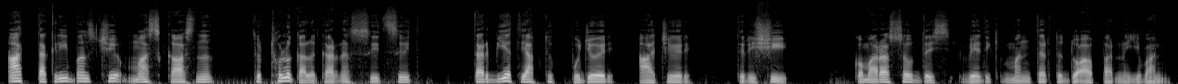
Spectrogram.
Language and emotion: Kashmiri, neutral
